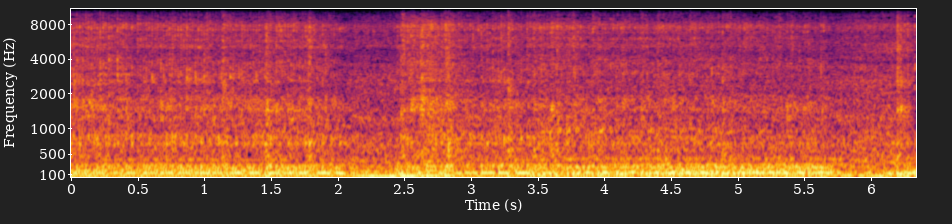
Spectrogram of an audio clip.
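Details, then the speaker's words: Gleaner A combine's Allis-Chalmers 230 cu in engine, running after years of sitting, a rat nest cleared from the exhaust and the wiring fixed: steady, even low rumble with smooth idle, no knocks or misses; normal idle. "the OA 16925 um Alice chamers that is a 230 cubic inch engine runs really well for all it's been through setting for so many years"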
